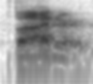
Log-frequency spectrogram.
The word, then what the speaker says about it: Vidor: you're originally from the is it pronounced VOR or is it Vidor area Vier Vier and that's just outside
